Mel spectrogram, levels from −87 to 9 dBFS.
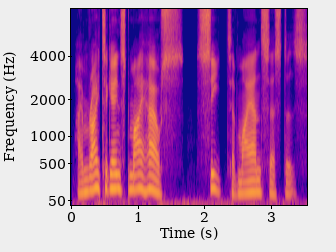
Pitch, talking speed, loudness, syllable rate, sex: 145 Hz, 150 wpm, -17 LUFS, 4.3 syllables/s, male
